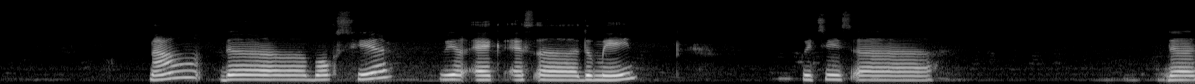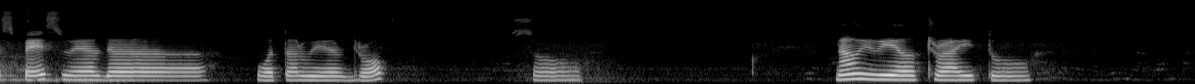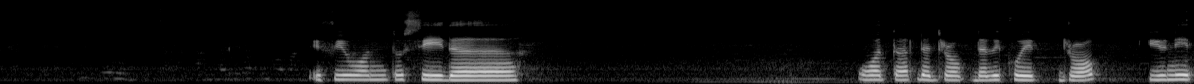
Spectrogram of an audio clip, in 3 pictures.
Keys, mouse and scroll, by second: 8.8 middle click, 10.1 middle click, 10.3 middle click, 10.7 middle click, 16.8 KP_1, 17.8 z, 22.1-23.3 right drag, 23.8 right click, 24.0 click, 34.9 right click.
